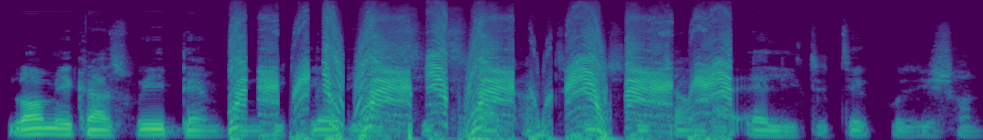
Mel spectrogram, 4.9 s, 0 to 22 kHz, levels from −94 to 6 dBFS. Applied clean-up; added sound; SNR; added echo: none; Scratching (performance technique); -4 dB; none.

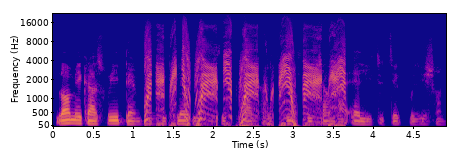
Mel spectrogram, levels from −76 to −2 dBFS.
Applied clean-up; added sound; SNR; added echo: neural mask model Resemble Enhance denoiser.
